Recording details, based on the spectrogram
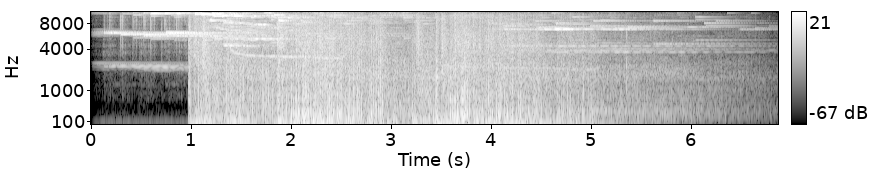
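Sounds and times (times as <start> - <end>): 
wedding firework boom: 1.0 - 6.0.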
